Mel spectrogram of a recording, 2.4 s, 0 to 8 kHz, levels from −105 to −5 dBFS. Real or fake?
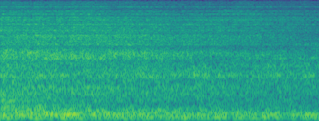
fake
